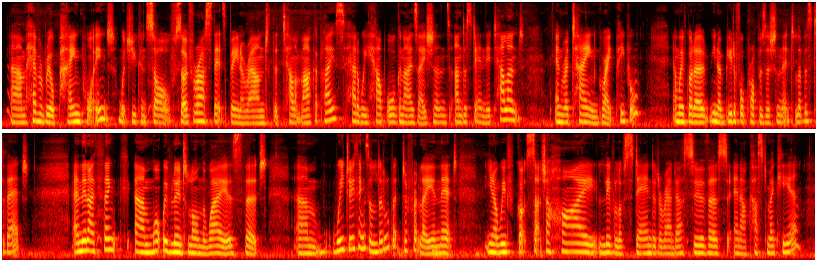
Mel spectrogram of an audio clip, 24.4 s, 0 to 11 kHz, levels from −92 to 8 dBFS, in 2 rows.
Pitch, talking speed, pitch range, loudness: 195 Hz, 205 wpm, 180-220 Hz, -26 LUFS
